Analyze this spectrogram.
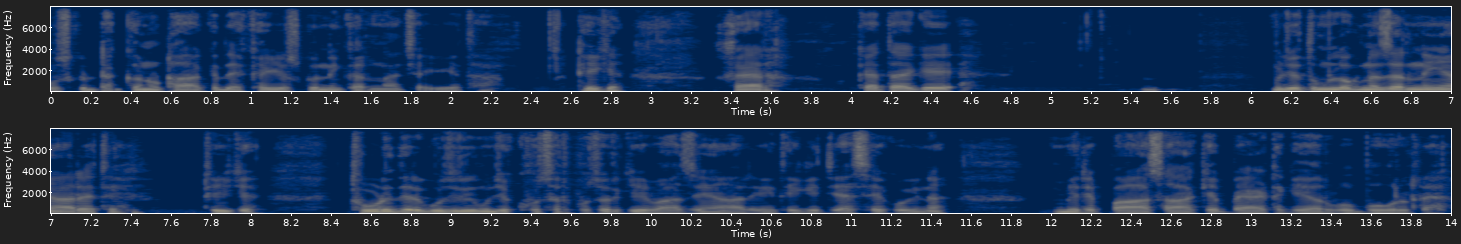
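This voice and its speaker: A man's voice: low-pitched, darkish tone, no room sound, clean studio sound. A man with a Punjabi accent telling a true horror story in a chatty, conversational way, often checking in with the listener. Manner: conversational, chatty, full of checks like "okay?" and "you know".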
